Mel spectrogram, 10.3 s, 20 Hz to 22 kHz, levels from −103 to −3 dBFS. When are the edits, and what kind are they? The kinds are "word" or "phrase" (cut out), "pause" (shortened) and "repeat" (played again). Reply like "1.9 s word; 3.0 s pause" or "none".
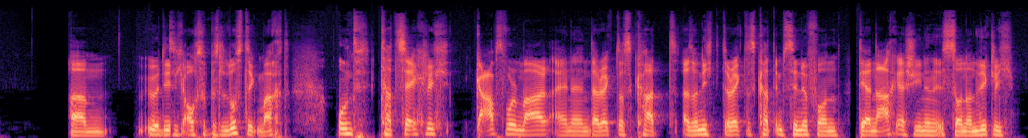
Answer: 1.7 s word; 3.7 s pause; 8.5 s pause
